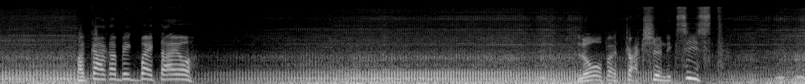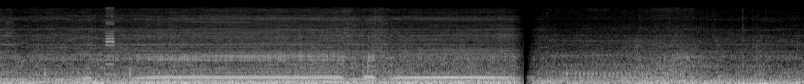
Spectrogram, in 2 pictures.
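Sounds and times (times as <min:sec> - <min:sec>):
motorcycle engine running: 0:02.0 - 0:06.6, 0:07.2 - 0:13.3.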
